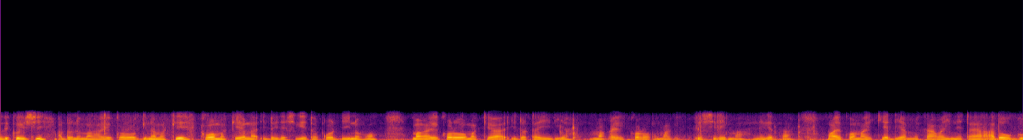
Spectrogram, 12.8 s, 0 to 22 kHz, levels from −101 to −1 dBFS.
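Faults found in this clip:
Opus compression, whole clip: speech muffled, hoarse; top end absent. Spectrogram shows a hard ceiling near 4.2 kHz with empty space above. Likely an Opus encoder dropped to its narrowband SILK speech mode, consistent with a starved rate around 12 kbps. Heavy codec damage: harmonics roughened, consonants dulled.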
